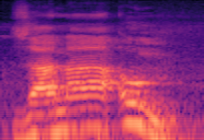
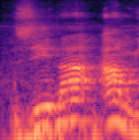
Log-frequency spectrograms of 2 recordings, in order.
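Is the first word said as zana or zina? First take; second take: zana; zina. First: The words are read as zana um. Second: The words are read as zina am. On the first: The listeners cannot understand what is meant. The speaker calls it wrong. "Dia mengatakan apa? Zana um" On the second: Adultery has become widespread. The speaker calls it right. "Padahal yang betul adalah zina am"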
